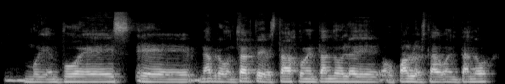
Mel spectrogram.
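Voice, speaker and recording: A man's voice: medium pitch, little pitch movement, normal speed, mellow. A man with a Spanish accent hosting a podcast, agreeing often and asking long, rambling questions. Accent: Spain Spanish. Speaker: podcast host. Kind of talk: casual interview talk.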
